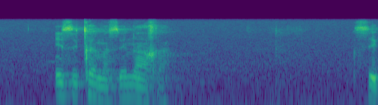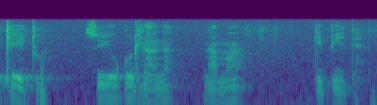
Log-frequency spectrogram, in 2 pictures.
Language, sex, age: South Ndebele, male, 21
